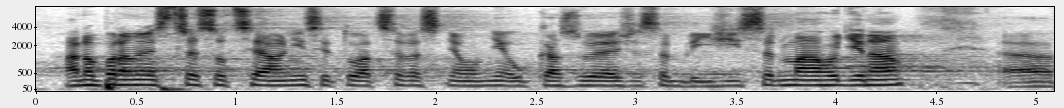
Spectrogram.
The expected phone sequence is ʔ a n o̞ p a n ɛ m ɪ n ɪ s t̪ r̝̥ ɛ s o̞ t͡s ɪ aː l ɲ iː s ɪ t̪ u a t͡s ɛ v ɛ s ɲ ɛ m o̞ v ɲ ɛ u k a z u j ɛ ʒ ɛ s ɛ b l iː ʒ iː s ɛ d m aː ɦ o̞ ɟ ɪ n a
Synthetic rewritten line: ʔ a n o̞ p a n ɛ m ɪ n ɪ s t̪ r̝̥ ɛ s o̞ t͡s ɪ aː l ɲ iː s ɪ t̪ u a t͡s ɛ v ɛ s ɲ ɛ m o̞ v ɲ ɛ u k a z u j ɛ ʒ ɛ s ɛ b l iː ʒ iː s ɛ d m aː ɦ o̞ ɟ ɪ n a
